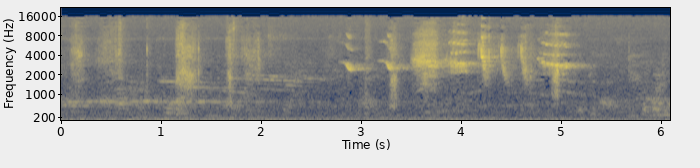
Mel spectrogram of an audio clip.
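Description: Small birds chirping: a scatter of short, high calls, busiest from about three to five seconds in.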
